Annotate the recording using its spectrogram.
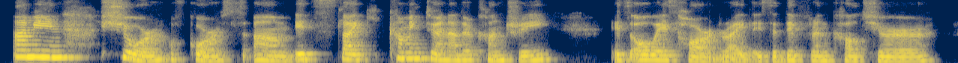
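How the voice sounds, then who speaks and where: Speaking very slowly with a Turkish accent, a woman uses lively intonation at a fairly low pitch. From Turkey. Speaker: author and scientist. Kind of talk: interview. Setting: TV interview.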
